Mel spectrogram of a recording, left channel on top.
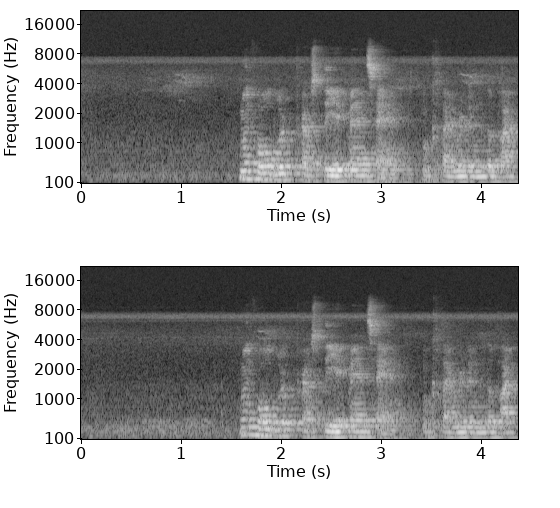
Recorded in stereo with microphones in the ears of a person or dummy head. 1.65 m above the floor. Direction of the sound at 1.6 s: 50° left (ahead or behind).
